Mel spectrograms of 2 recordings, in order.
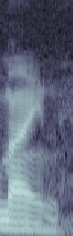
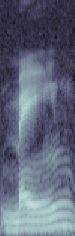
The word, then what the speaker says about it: Mine: And my father's sister married Andy Mine. Some pronounce it Maine, but it's uh we always did mine.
